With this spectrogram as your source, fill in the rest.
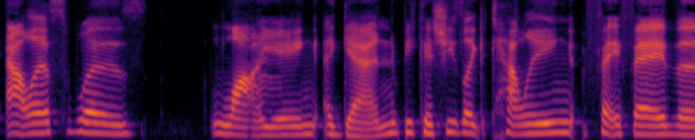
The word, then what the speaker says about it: Alis: But Alice, Alise, Alice, I think it's Alice. There's a pronunciation guide in the back of the book. Did you see that? Oh, and it's just normal Alice. It's just spelled funny.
